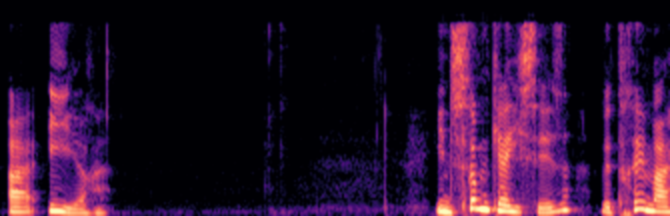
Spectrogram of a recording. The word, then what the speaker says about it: haïr: For instance, in the verb haïr, to hate, the tréma makes it clear that the A and the I should be pronounced separately. Not er, but haïr.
